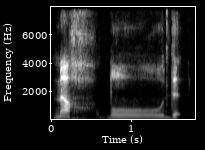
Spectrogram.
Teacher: So the ميم has to remain empty mouth, but the خا and the ضاد is full mouth. مَخْضُود. And the dal remains also muraqqaq, empty mouth.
